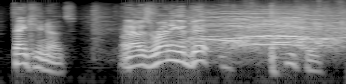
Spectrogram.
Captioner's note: cheers and applause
